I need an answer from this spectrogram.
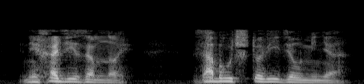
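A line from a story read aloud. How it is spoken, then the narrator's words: Hoarse. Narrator (Russian): Каннибал прохрипел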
